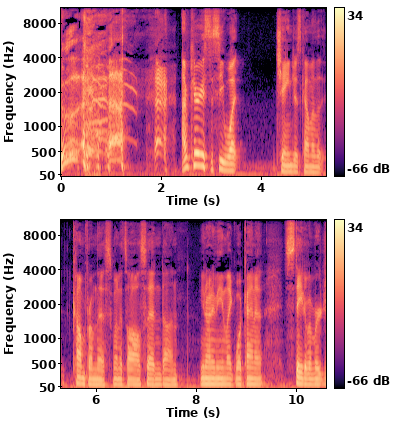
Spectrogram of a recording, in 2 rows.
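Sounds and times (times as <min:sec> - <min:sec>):
raspy coughs into hand: 0:00.0 - 0:02.2
speech: 0:00.0 - 0:03.6, 0:04.3 - 0:10.6.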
